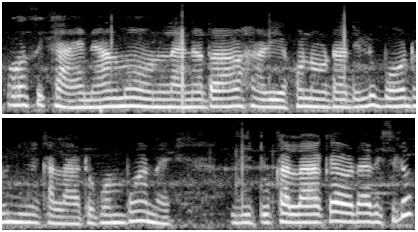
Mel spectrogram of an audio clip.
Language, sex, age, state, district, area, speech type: Assamese, female, 30-45, Assam, Golaghat, urban, spontaneous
